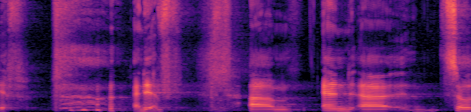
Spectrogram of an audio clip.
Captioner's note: laughs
